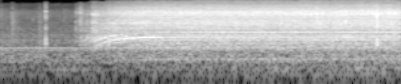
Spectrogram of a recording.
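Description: An electric blower switches on about a second in. Its motor whine rises in pitch and settles into a steady whine over a rush of air, the wind that turns the wind car's propeller.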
